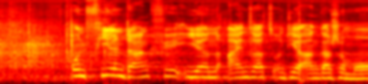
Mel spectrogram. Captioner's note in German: Beifall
